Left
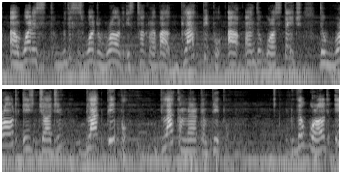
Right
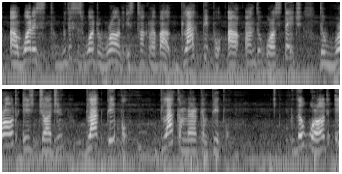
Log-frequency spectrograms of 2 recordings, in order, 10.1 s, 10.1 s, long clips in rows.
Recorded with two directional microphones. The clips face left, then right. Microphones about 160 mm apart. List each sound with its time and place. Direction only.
0.1 s speech: 15° left (ahead or behind)
9.4 s speech: 15° left (ahead or behind)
